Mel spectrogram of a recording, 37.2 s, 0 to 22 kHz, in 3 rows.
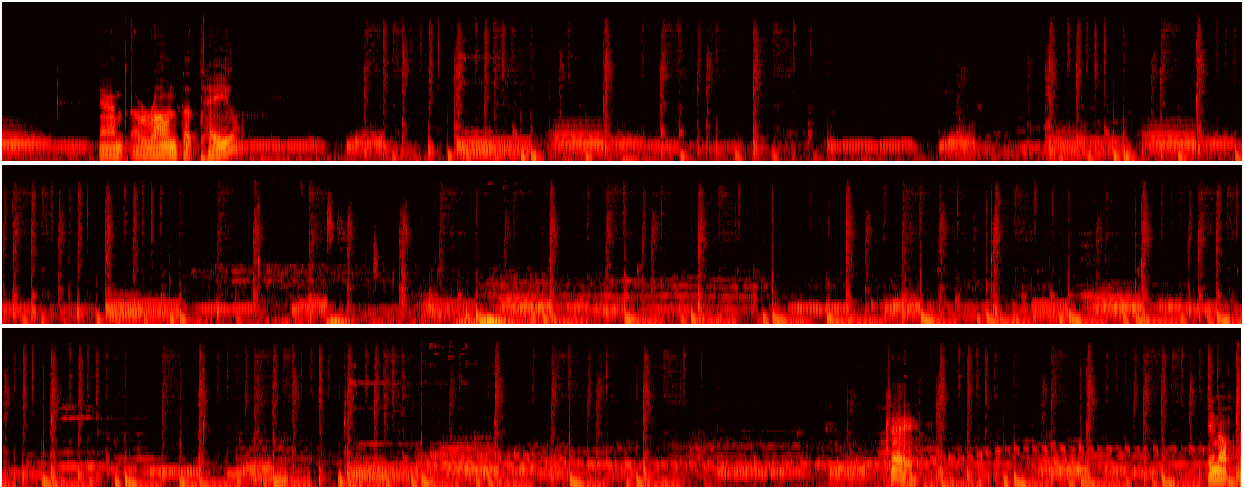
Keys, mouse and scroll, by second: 0.2 click, 1.3 middle click, 1.7 click, 2.4 middle click, 4.6 click, 5.0 middle click, 5.7 click, 6.4 f, 6.8 click, 8.7 click, 9.1 click, 9.4 f, 10.0 click, 11.0 click, 11.9 click, 12.5 middle click, 12.8-13.2 scroll down 3, 13.2 click, 13.5 KP_1, 13.5 shift+middle click, 13.6 scroll up 3, 14.0 click, 14.7 click, 15.3 middle click, 15.5 scroll down 3, 15.6 middle click, 15.7 scroll up 3, 15.8 scroll down 1, 16.0 click, 16.7 click, 17.3 click, 18.2 click, 19.0 click, 19.4 click, 20.2 click, 20.9 middle click, 21.1 scroll up 2, 21.2 scroll down 1, 21.6 click, 22.3 click, 22.9 click, 23.2 middle click, 23.7-24.0 scroll down 2, 24.0 click, 25.7 click, 26.5 middle click, 26.6 scroll up 1, 26.7 f, 27.1 click, 28.5 scroll down 2, 28.6 middle click, 28.9 scroll up 3, 29.0 middle click, 29.2 f, 29.6 click, 31.1-32.5 drag.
